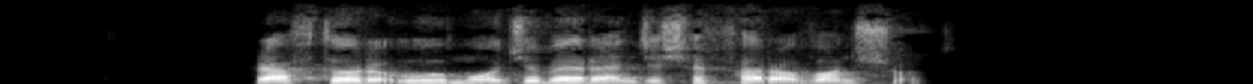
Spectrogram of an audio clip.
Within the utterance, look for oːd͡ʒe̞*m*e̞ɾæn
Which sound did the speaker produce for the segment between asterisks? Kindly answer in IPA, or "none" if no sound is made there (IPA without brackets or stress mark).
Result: b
